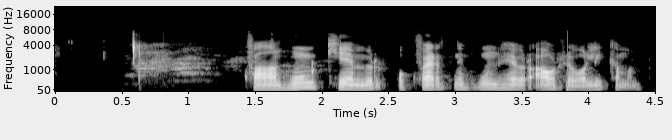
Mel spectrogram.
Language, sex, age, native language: Icelandic, male, 30-39, Icelandic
